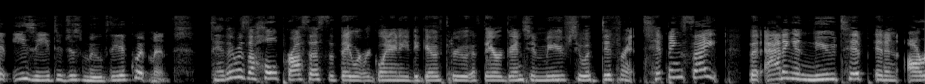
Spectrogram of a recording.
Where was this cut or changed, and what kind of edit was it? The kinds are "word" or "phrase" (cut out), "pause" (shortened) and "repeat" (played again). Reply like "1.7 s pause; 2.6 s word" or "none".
2.0 s pause; 5.9 s word; 7.4 s pause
